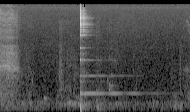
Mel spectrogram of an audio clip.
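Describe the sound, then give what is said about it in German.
A single bright clink of glasses touching, one holding grape juice, its clear ringing tone lingering and fading over a couple of seconds against quiet room noise. “Liebe Hörer, in dem Glas befindet sich Traubensaft.”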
